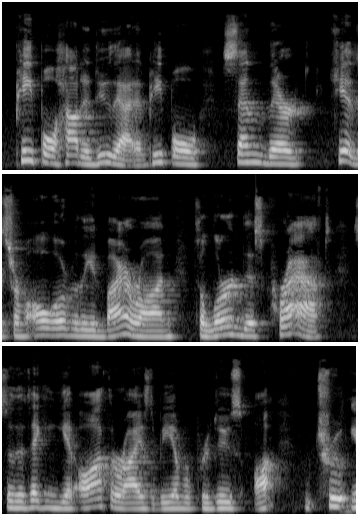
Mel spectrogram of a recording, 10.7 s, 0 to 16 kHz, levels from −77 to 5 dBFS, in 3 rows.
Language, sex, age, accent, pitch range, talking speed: English, male, 40-59, American, 130-150 Hz, 180 wpm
